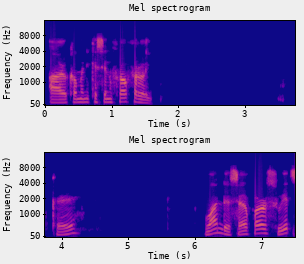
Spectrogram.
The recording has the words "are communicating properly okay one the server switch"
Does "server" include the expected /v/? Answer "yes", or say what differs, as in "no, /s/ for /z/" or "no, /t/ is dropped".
no, /p/ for /v/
